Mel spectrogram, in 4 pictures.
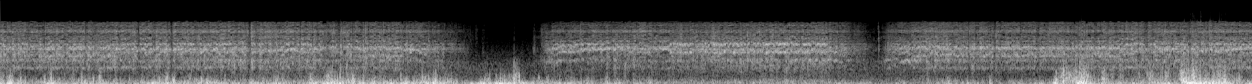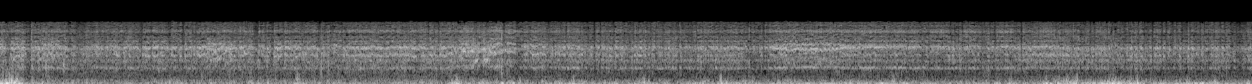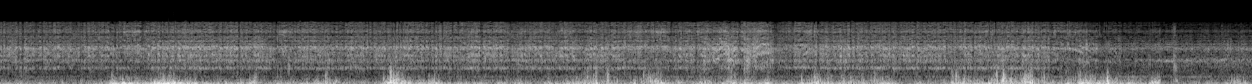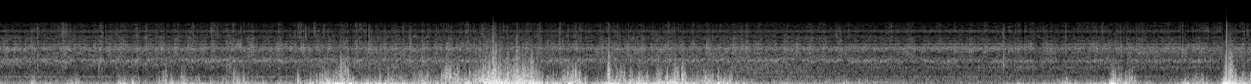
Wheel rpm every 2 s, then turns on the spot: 200, 190, 60, 190, 130, 200, 200, 200, 210, 200, 200, 200, 200, 200, 200, 200, 210, 180, 80, 70, 70, 70, 70, 70, 70.
none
